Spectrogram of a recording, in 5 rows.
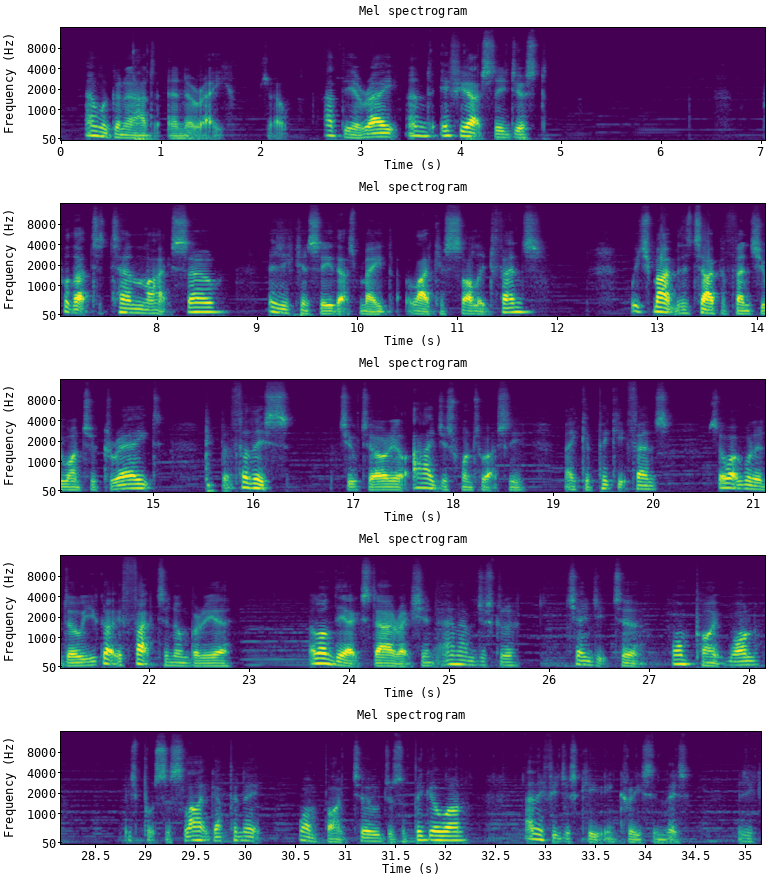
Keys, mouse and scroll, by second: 0.9 click, 2.7 click, 3.9 click, 4.2 click, 4.5 click, 4.7 click, 5.0 click, 5.2 click, 5.5 click, 5.9 click, 9.1 middle click, 12.1 middle click, 25.5 click, 29.0 middle click, 31.1 click, 31.5 click, 31.8 click, 32.0 click, 32.5 click, 32.7 click, 33.0 click, 33.2 click, 33.4 click, 33.8 click, 34.2 click, 34.3 click, 34.6 click, 35.0 click.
